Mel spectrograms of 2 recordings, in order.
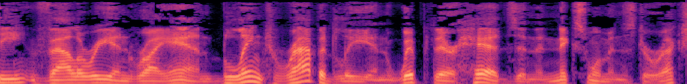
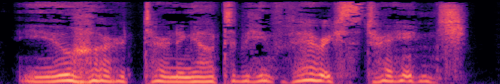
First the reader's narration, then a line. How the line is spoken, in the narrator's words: the imp woman cackled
